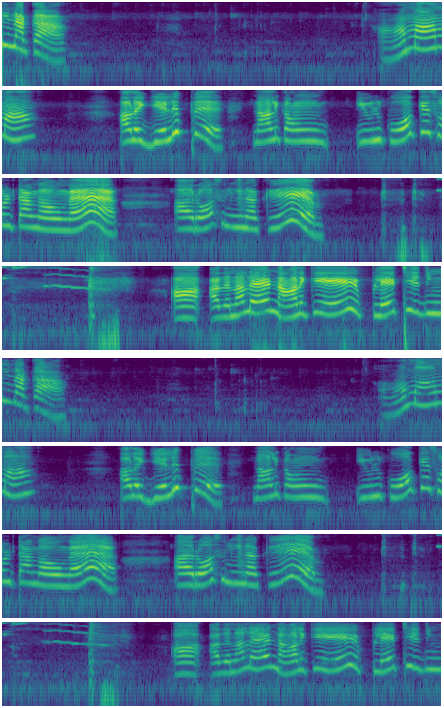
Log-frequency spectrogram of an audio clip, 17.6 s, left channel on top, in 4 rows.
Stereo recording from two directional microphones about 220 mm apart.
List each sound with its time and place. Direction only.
0.3 s a sound: 25° left (ahead or behind)
3.9 s babbling: 5° right (ahead or behind)
5.2 s a woman's voice: 5° right (ahead or behind)
12.5 s a sound: 5° right (ahead or behind)
14.8 s a woman's voice: 20° left (ahead or behind)
15.7 s a woman's voice: 5° right (ahead or behind)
